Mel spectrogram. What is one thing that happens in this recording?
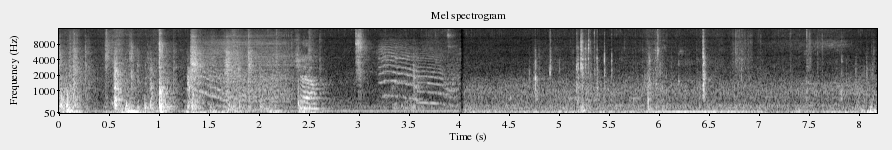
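A door rattles and creaks open.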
